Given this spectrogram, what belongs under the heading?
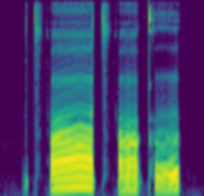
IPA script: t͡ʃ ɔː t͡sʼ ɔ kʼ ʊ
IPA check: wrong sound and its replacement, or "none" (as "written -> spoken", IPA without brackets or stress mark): t͡ʃ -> t͡sʼ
